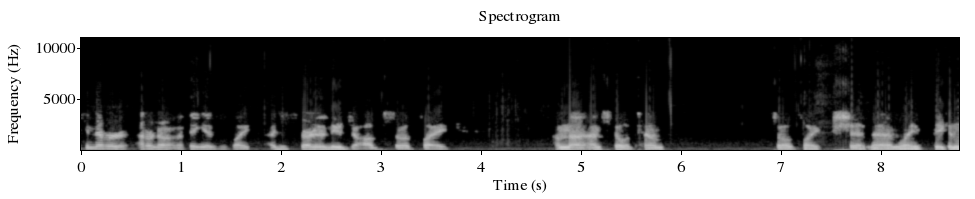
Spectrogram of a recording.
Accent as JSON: {"language": "English", "area": "the Bay Area", "region": "California", "country": "United States", "said": "I'm from the Bay."}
